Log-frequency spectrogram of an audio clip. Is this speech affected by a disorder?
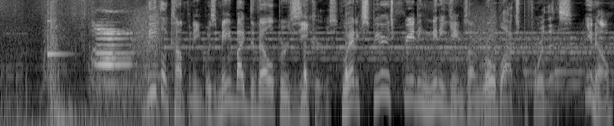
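No.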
